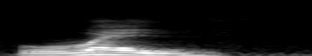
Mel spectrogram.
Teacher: 음절 끝으로 왔기 때문에 유성음이라고 하더라도 성대 울림이 없습니다. 성대 울림이 없이 순수한 공기만으로 만들어주는데 유성음보다는 무성음이 항상 세죠. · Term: Z 발음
